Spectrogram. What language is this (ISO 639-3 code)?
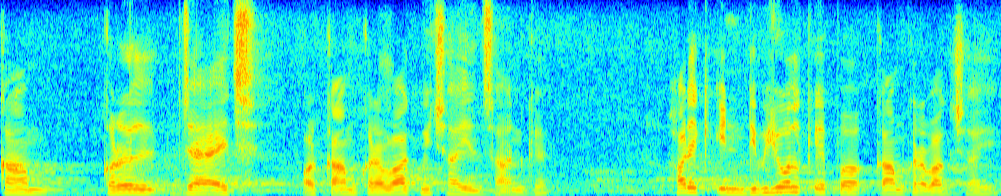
mai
